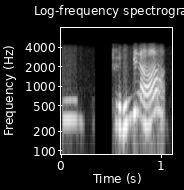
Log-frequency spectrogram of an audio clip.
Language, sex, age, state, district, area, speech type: Sindhi, female, 45-60, Maharashtra, Pune, urban, conversation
